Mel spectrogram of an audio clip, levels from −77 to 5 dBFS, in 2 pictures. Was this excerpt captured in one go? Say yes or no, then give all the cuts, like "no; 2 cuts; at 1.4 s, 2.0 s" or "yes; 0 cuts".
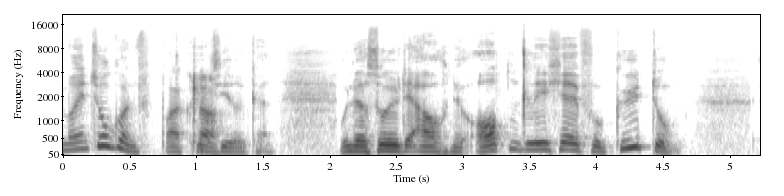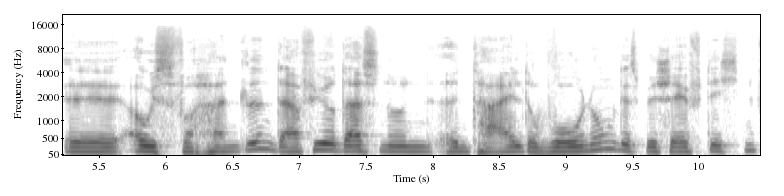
no; 2 cuts; at 2.0 s, 5.2 s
